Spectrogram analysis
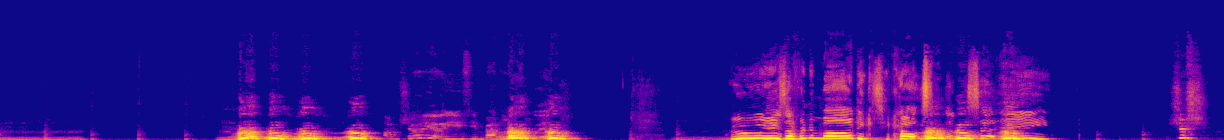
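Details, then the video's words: Otterhound/Spinone cross, a pet dog, throws a barking tantrum over someone sitting in his seat: runs of quick, yelping barks mixed with a whiny drawn-out vocalisation, with a man's voice speaking in between. "Otter hound/Spinnone Max Having A Tantrum"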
